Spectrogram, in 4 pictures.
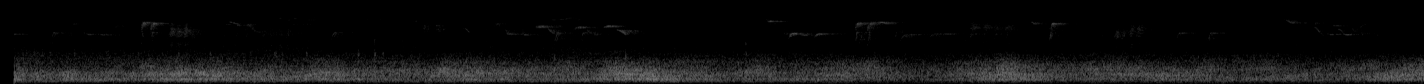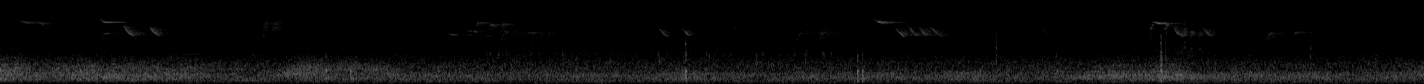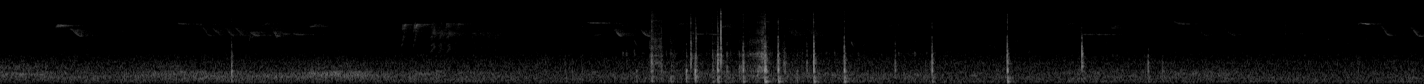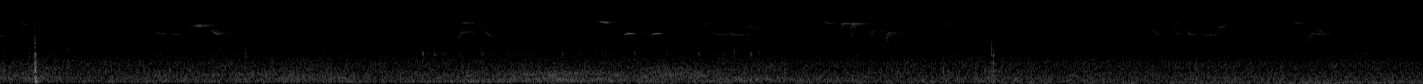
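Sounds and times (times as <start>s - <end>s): low outdoor background: 14.3s - 56.9s
small birds chirping: 34.3s - 43.4s.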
